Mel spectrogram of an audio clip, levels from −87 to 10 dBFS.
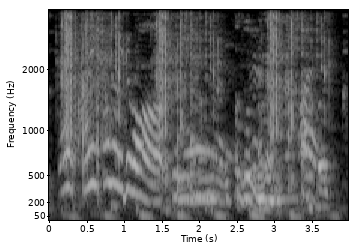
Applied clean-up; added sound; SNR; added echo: classical method log-MMSE.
